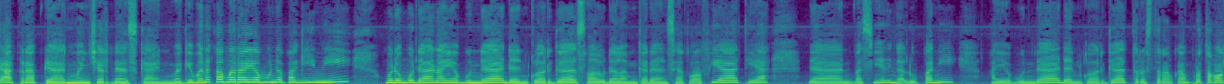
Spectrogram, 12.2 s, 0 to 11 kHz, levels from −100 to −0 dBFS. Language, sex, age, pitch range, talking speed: Indonesian, female, 30-49, 195-270 Hz, 155 wpm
